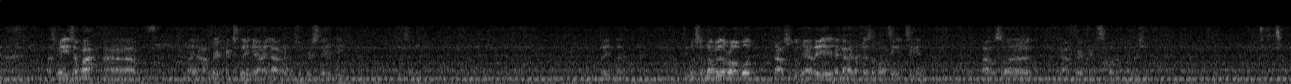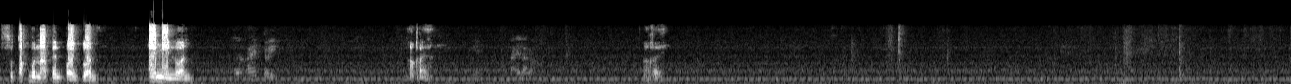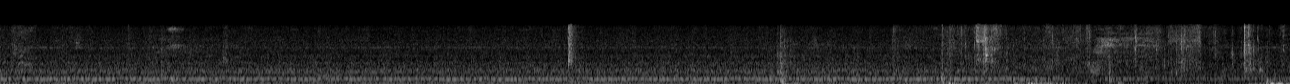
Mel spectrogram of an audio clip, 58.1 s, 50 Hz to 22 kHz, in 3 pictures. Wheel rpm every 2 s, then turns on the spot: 0, 0, 0, 0, 0, 0, 0, 0, 0, 0, 0, 0, 0, 0, 0, 0, 0, 0, 0, 0, 0, 0, 0, 0, 0, 0, 0, 0, 0.
none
